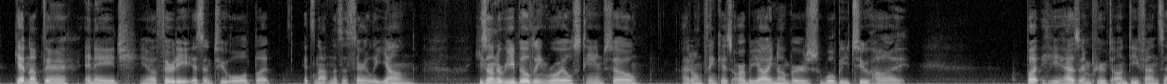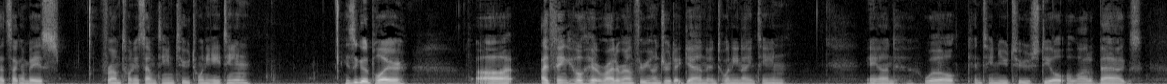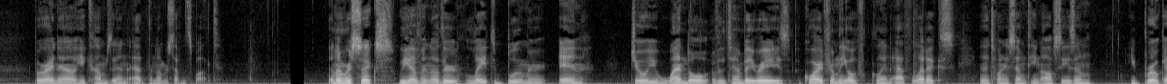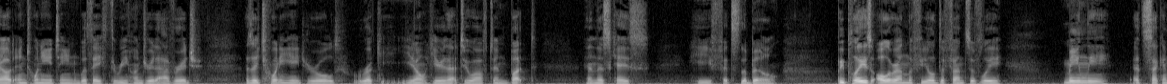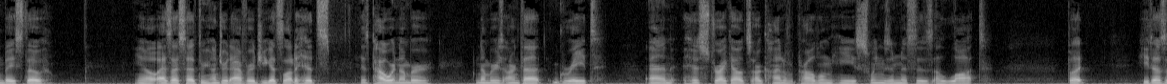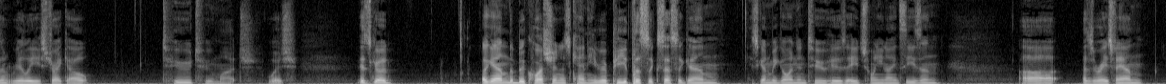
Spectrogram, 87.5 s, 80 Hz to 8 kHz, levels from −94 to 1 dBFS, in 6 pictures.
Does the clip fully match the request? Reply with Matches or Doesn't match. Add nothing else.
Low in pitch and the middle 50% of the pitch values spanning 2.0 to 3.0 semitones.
Matches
